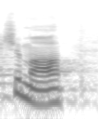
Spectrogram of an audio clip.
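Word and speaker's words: Shema (שמע): It means hear, but the Hebrew word pronunciation sounds like Shema, but it means to obey and to take action, which is what Shema means also, to conform to.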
